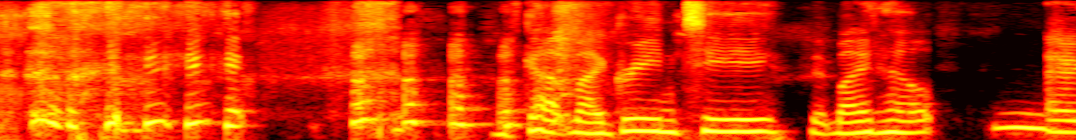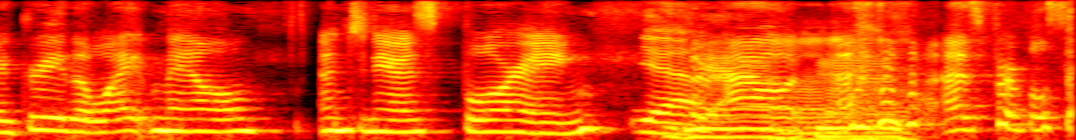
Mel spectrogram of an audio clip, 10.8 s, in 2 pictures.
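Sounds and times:
voice imitating snoring: 0.0 - 0.3, 8.6 - 10.1
laughter: 0.0 - 3.2, 8.7 - 10.7
speech: 2.0 - 10.7.

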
